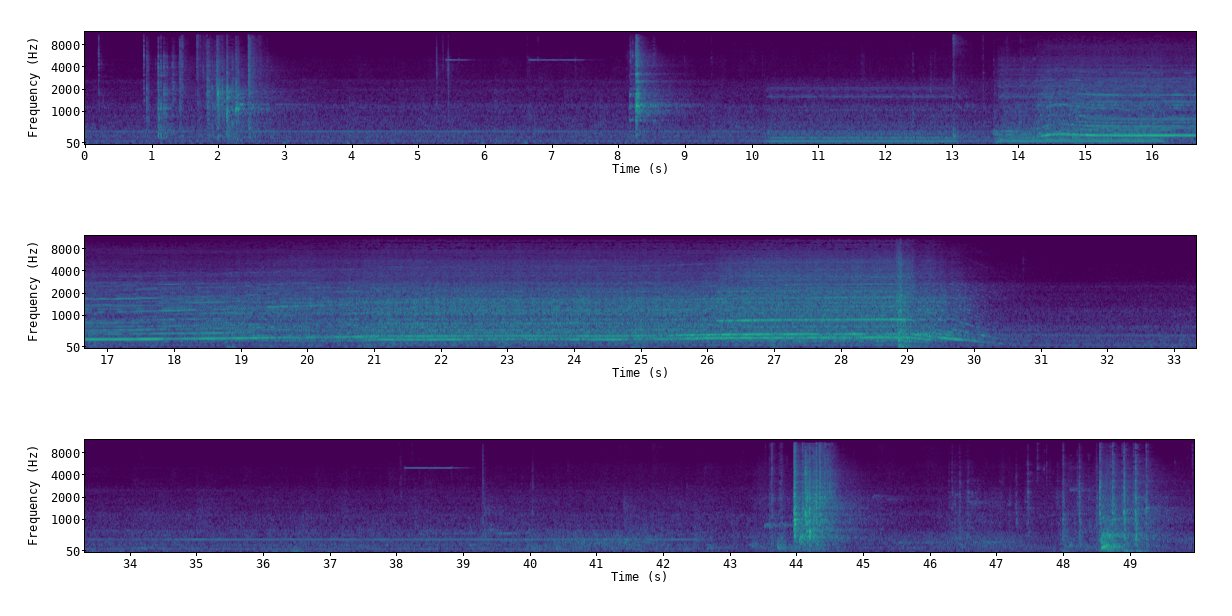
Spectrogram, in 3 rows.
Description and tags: I recorded this coffee machine at the UCM university in Trnava (Slovakia). The station is quiet. You can hear sounds of money, when putting it to the machine, 50HZ sound when the machine pour the coffee, the beep at the end and money when taking back the money. Recorded with Zoom H1.
automat, bufet, coffee, drink, machine, shop, snack-bar, station, university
